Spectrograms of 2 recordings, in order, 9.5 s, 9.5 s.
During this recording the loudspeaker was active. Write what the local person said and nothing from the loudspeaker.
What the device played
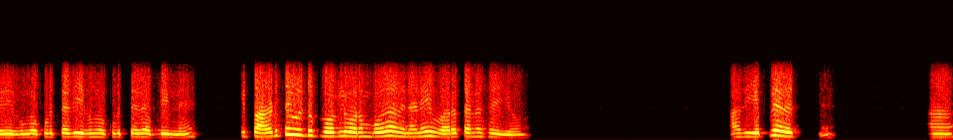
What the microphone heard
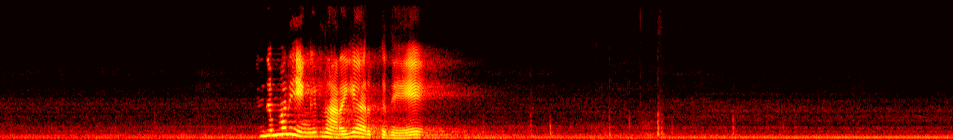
இந்த மாரி என்கிட்ட நிறையா இருக்குதே.

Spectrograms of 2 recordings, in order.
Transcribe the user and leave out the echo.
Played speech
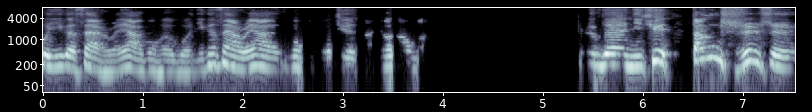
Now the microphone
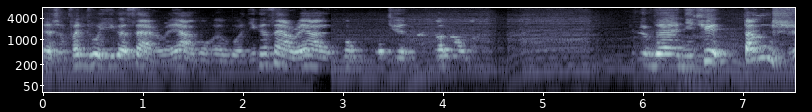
none

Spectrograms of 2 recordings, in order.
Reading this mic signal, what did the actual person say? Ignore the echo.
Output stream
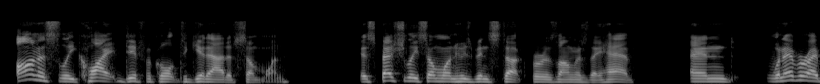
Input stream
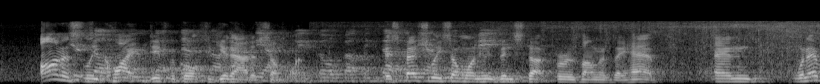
yourself learned that that's not act the actual way to go about things, that's not the actual way to change.

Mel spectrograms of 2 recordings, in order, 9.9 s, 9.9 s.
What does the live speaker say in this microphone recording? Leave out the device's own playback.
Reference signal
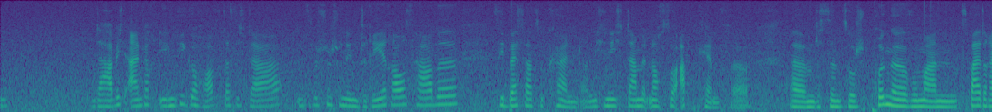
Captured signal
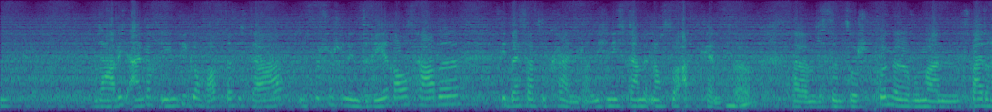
Mhm.

